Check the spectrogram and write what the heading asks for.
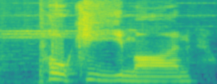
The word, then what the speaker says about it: Pokémon: to the series saying very cringeworthy pronunciations Pokemon or Pokemons but no it's Pokemon or if even more technically Pokemon but that's kind of hard to say to put the emphasis on the accent Au e so so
